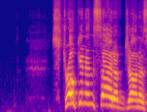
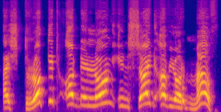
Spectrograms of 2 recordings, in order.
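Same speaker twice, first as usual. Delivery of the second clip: put-on comic Indian accent, louder; jokey Indian accent song; 4 dB louder than usual. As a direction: sing it in a hammed-up Indian accent. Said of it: "in the Indian voice".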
